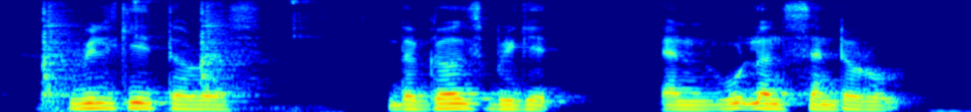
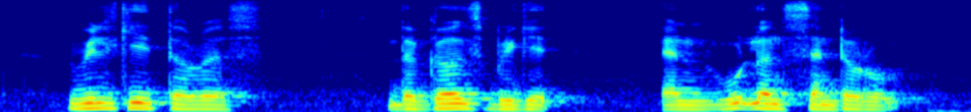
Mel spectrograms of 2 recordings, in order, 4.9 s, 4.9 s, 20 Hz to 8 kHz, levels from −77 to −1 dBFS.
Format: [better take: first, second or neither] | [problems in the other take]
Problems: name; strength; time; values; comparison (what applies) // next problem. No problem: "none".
second | noise reduction (classical method log-MMSE)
